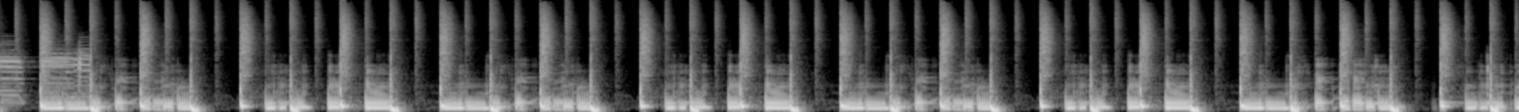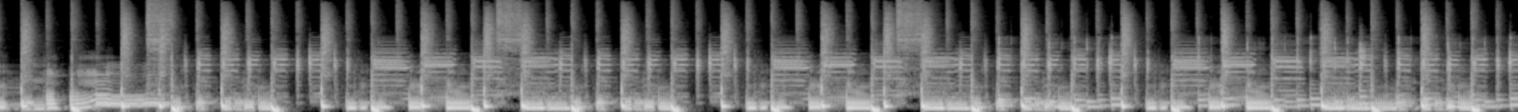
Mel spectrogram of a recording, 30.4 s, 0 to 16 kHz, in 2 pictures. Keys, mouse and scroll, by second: 0.0-3.0 drag, 3.0 Tab, 5.4-6.5 drag, 6.5 Tab, 7.5-8.3 drag, 8.3 Tab, 9.5-12.7 drag, 12.7-14.1 scroll down 1, 14.1 scroll down 15, 14.2 click, 17.4-18.0 scroll down 2, 18.0-19.6 middle drag, 19.6-20.1 scroll up 1, 20.1 scroll up 1, 21.9-24.8 right drag, 24.8-27.8 drag, 30.0-30.3 right drag.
